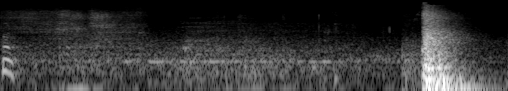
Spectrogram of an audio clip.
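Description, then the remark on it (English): After a stretch of quiet room noise, a door is shut with a single loud, sharp slam that rings briefly before fading. “But we should probably close that door. Do it. It's making so much noise. Close the door.”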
